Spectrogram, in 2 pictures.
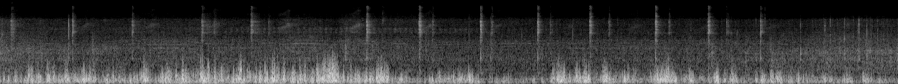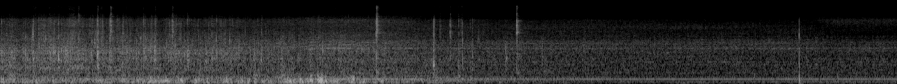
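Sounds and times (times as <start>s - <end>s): sharp clicks: 0.0s - 8.7s
car driving rumble: 0.0s - 17.9s
engine idling hum: 0.0s - 17.9s.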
